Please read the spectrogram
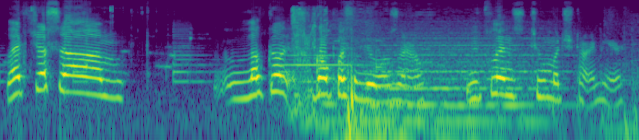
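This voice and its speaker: A young gaming channel host chatting casually and playfully, with giggles and loud bursts. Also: female voice, sits high, slow, low-quality recording. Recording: music playing behind.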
